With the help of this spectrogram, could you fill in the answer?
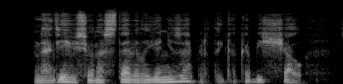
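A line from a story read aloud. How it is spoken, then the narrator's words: Whisper. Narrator (Russian): сказала она шепотом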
